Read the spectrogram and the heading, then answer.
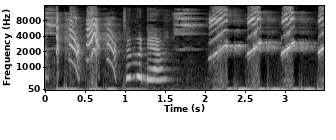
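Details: Talking pet parrot indoors, producing a quick series of harmonic, voice-like sweeps, then a short low warble, followed by repeated bright rising squeaky whistles in a steady run.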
